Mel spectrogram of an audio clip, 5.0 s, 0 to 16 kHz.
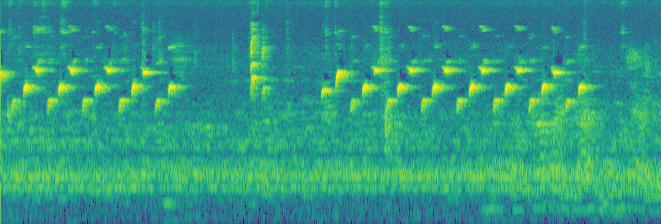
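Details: Goldfinch hybrid, recorded in 2022 while eating broccoli from a hand, giving bright, high chirps in quick runs of about three to four per second, with a short pause mid-clip, over a steady low hum.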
